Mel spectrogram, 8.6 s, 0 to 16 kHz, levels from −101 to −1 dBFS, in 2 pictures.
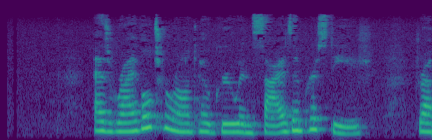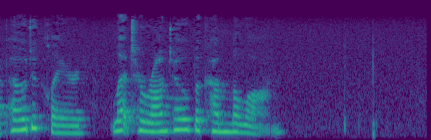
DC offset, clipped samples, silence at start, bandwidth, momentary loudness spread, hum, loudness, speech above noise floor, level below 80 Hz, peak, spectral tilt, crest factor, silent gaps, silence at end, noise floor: under 0.1%; under 0.1%; 0.95 s; 11 kHz; 11 LU; none; -37 LUFS; 36 dB; under -90 dBFS; -20 dBFS; -5 dB/octave; 16 dB; none; 1.5 s; -73 dBFS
